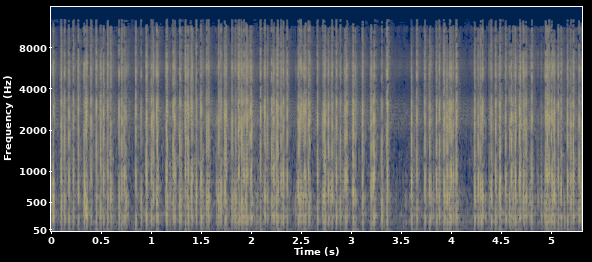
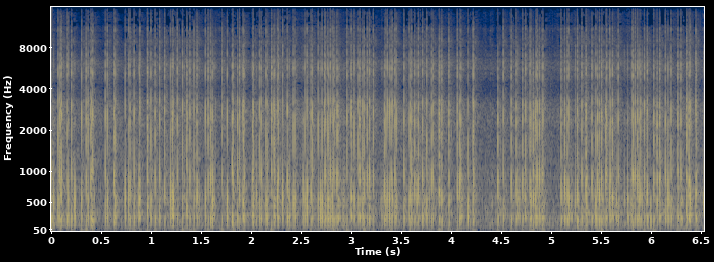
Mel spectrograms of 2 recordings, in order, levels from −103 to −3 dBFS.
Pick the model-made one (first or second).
first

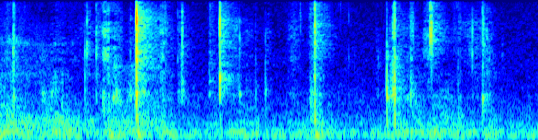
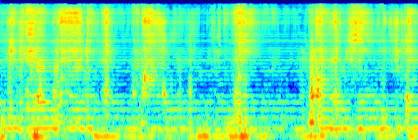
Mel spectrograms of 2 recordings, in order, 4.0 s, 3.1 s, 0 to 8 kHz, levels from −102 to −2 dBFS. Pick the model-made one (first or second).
second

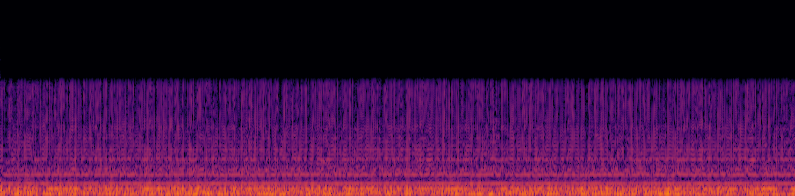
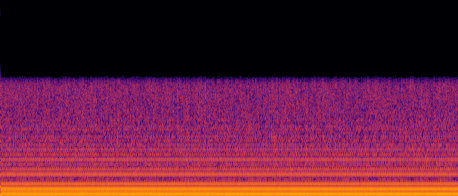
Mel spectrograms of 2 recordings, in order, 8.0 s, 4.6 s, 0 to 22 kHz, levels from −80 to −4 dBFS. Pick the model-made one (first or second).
first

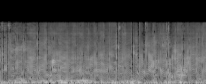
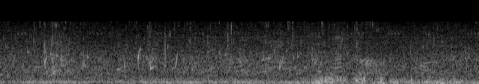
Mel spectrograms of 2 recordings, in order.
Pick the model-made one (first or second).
first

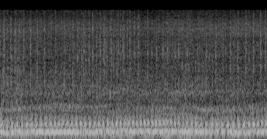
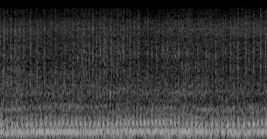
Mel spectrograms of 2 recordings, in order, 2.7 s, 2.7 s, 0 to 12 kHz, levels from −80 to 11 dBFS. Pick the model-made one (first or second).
second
